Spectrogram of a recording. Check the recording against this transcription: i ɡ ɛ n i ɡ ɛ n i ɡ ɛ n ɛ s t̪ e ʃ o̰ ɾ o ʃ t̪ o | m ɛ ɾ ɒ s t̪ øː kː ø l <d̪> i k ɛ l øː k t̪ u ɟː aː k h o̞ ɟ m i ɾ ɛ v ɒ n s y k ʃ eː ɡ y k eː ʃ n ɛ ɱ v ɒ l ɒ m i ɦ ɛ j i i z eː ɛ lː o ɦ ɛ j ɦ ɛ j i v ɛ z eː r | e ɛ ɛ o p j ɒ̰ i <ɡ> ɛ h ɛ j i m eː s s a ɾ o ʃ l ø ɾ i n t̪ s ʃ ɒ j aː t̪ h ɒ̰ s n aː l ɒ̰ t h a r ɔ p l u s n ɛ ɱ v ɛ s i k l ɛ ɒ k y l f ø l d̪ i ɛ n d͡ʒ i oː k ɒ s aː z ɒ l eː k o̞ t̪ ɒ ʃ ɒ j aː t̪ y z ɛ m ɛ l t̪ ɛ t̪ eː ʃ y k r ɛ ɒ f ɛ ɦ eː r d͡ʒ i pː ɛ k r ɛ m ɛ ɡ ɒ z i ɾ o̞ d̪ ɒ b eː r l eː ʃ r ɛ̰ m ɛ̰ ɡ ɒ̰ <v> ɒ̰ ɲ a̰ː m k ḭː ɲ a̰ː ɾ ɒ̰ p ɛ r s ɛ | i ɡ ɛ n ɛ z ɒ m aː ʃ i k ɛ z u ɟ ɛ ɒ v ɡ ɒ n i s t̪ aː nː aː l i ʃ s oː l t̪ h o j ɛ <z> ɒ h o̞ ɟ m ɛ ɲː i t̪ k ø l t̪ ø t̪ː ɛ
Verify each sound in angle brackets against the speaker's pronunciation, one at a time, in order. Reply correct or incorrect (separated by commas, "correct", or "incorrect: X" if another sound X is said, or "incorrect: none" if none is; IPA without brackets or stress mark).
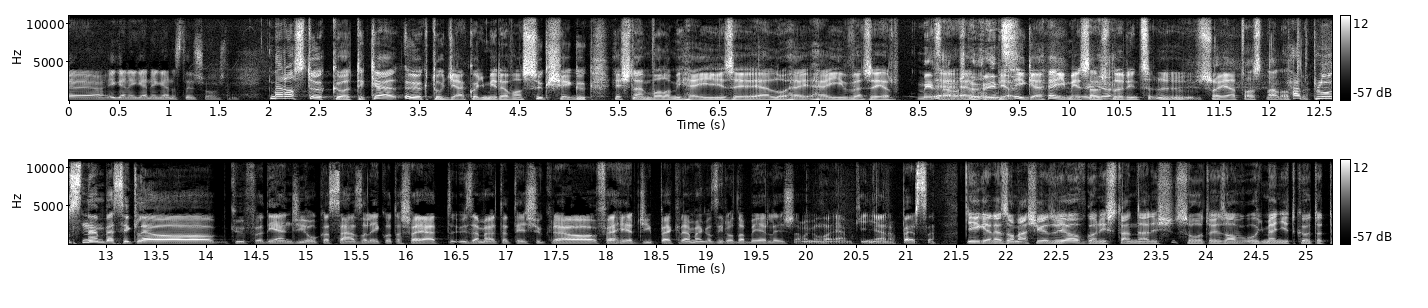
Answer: incorrect: t̪, correct, incorrect: z, correct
